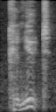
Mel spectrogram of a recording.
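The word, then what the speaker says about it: Knut: and his name is Canute and it's spelled K N U T. Canut because yeah, originally the K was pronounced.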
